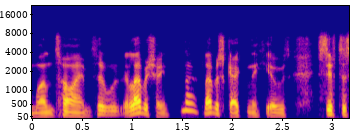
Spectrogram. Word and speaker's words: Labuschagne: And every time he referred to Labuschagne, he was actually using the South African pronunciation, which is Labuschagne.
